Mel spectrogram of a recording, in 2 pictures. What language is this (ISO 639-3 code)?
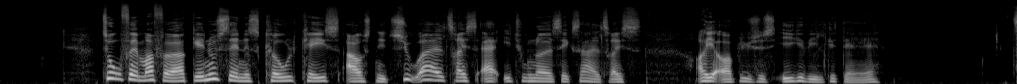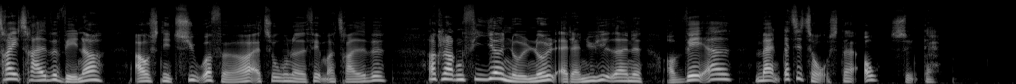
dan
